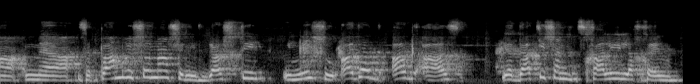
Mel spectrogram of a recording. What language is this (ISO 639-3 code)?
heb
